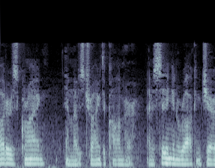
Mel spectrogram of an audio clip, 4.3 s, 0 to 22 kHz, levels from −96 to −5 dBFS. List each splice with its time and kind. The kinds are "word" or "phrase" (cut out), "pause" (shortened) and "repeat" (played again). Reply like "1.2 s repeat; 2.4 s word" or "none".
1.2 s pause; 1.6 s word; 2.9 s pause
